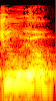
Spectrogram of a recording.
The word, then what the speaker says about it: Giulio: started a youtube channel so if you put julio baglio which is spelled with a g g i u l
